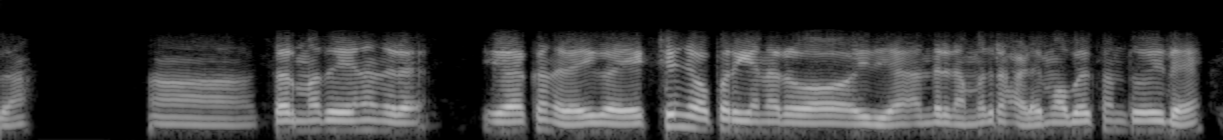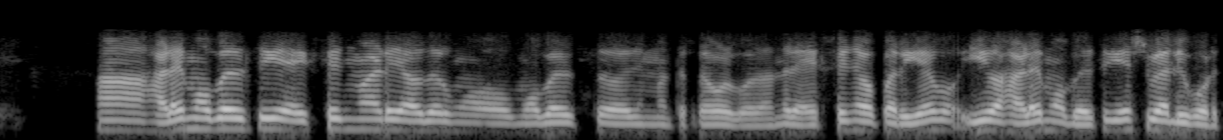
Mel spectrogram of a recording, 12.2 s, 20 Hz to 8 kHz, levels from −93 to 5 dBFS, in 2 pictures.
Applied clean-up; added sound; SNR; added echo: none; none; none; none.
